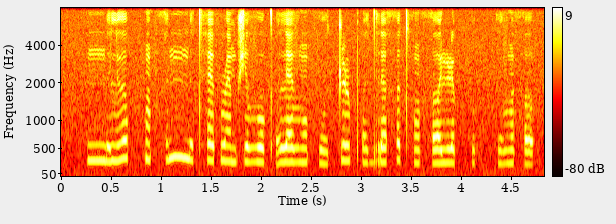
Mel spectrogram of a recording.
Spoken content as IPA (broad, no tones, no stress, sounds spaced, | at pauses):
nː ə̤ lʲ w ɤ pː ə̃ f h ə̤ nː ə̤ tʰ ɛ f ɹ ɛ̃ b ʃ ə v o kʼ ə̤ l ɛ v õ f o̤ tː o ɭ pʼ ə̤ d r ə h ɤ tʰ õ h ɤ lʲ ɭ ə pː ə̤ kː ə̤ v ə̃ h ɤ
